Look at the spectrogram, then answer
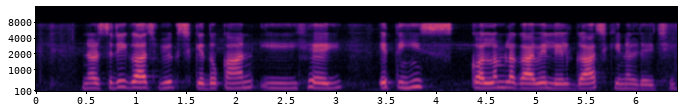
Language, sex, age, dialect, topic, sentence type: Magahi, female, 60-100, Western, agriculture, statement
